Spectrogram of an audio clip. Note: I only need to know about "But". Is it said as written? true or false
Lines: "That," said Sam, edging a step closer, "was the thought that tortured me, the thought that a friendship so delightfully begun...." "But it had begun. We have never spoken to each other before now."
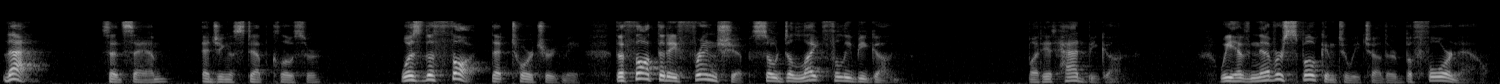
true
